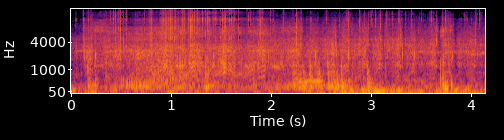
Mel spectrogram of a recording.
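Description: Baitcasting reel being cranked to retrieve a lure, a light, steady ticking whir.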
